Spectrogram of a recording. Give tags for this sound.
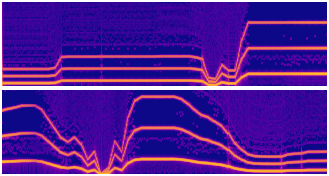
free; mousing; sample; sound

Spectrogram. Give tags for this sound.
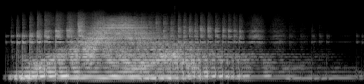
effect; sweep; synth

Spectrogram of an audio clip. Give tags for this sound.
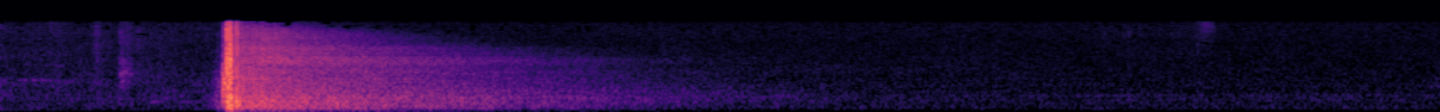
automobile; door; underground; driving; vehicle; field-recording; car

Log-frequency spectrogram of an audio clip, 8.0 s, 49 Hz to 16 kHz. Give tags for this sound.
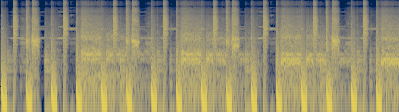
120; 120-bpm; 120bpm; beat; bpm; distorded; drum; drum-loop; drums; eletronic; hardcore; industrial; loop; noise; noisy; rhythm

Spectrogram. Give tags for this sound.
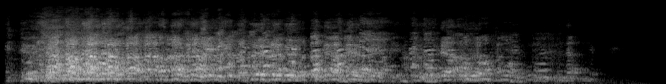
adults; audience; chuckle; theatre; haha; laughing; laughter; laugh; funny; live; fun

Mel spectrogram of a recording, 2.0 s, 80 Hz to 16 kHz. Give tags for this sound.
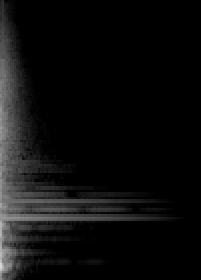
drums; combo; mic; beyer; technica; multi; layer; microphone; snare; velocity; shure; electrovoice; samples; sample; breckner; layers; neumann; microphones; josephson; 14x6; kent; mics; accent; drum; ludwig

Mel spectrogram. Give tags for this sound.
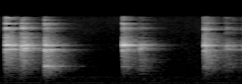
cups; clashing

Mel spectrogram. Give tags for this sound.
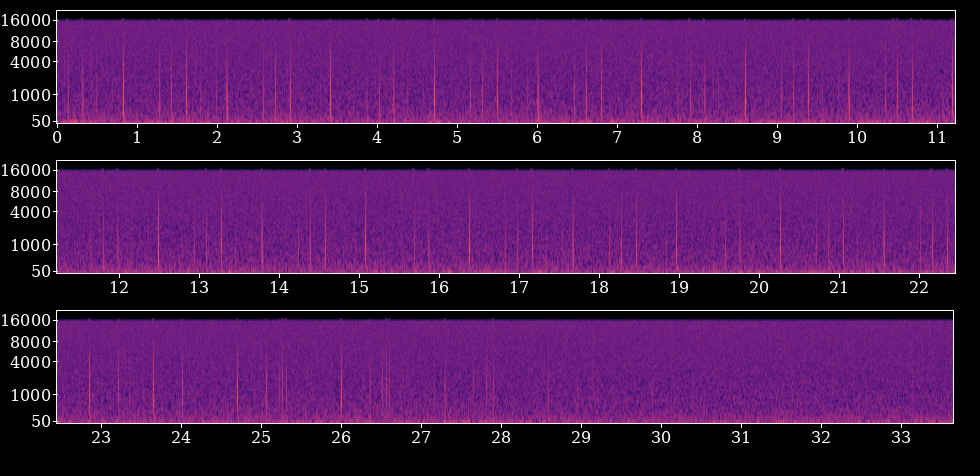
atari; circuit-bent; loop; noise

